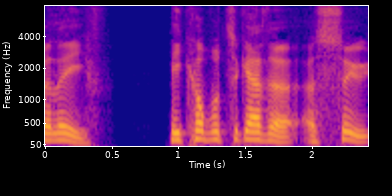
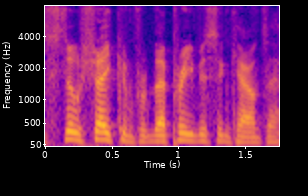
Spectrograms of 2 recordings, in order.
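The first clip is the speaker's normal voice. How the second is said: usual speaking voice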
